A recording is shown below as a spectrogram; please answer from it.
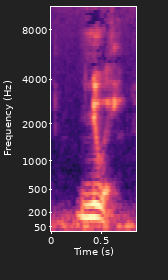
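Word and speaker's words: Nuit: Nue. You don't pronounce the T. I heard somebody say it, and it's Nue.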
